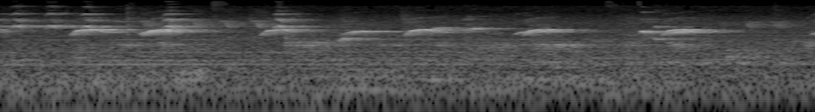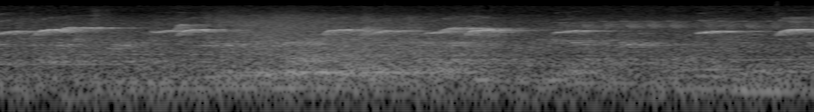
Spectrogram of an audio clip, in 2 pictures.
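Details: Male canary of bright lemon colour gives repeated clear whistled notes in short bursts, pausing briefly, then resuming with a run of rising chips over a soft hiss.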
